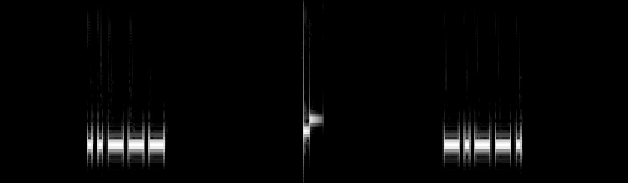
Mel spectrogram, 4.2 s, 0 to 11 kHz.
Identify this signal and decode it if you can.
Morse code, heard as a keyed tone, about 36 wpm, 700 Hz. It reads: 2 <KN>
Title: Single Character (Letter:Number:Punctuation:Prosign) Alt 35wpm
